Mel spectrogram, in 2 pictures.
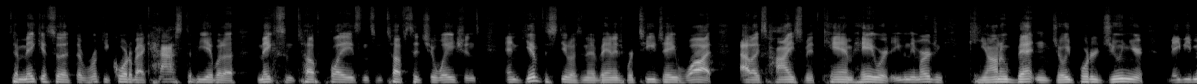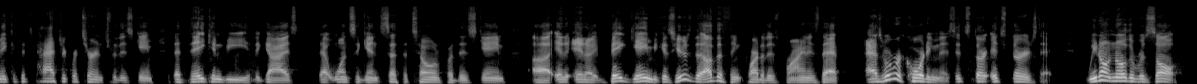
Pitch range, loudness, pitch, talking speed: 105-125 Hz, -26 LUFS, 115 Hz, 240 wpm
